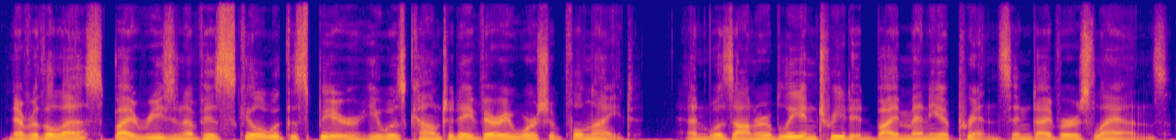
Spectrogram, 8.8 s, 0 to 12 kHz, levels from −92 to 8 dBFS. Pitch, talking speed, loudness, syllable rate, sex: 150 Hz, 185 wpm, -16 LUFS, 5.2 syllables/s, male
